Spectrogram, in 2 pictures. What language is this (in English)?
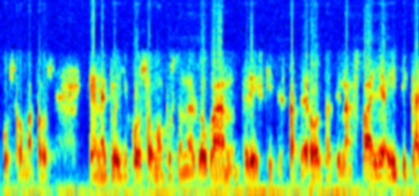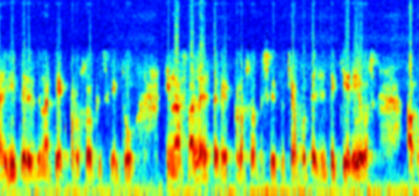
Greek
